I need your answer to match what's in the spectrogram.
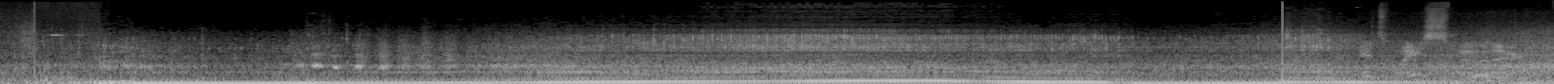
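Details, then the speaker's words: Lincoln rear locking differential after repair, driving: engine note rises and falls with throttle, a short chirp as the locker engages on throttle and unlocks off throttle; normal, no clatter. "It unlocks and then it locks when you get on throttle. That's exactly what I want."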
